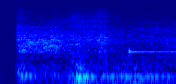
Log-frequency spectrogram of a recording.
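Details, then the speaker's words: GM engine after being jump-started (boosted) from a dead battery: silent pause, then it catches at once and settles into a smooth, even run; normal engine start. "Hey, ça sonne bien un moteur GM, hein?"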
